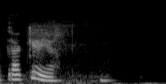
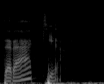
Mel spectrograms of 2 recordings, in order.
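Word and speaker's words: tráquea: Alguien que no haya participado preferiblemente Marlenis en la traquea. Traquia se pronuncia así. A pesar de que no tiene acento, se pronuncia traquia con pronunciación en la A.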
